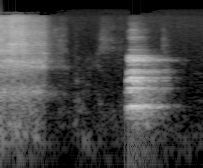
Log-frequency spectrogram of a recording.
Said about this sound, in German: Was ist denn da los bei dir im Hintergrund? Jemand hat an der Tür geklingelt und der Hund kommentiert.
